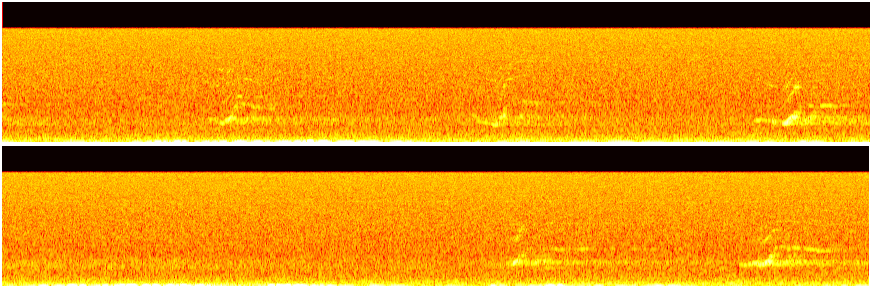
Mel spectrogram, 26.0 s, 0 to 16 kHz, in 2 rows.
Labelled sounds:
7.8	8.1	humpback whale, 0.96 to 1.1 kHz
12.3	12.5	humpback whale, 0.90 to 1.0 kHz
20.7	21.0	humpback whale, 0.80 to 1.1 kHz
24.7	25.5	humpback whale, 0.86 to 1.1 kHz

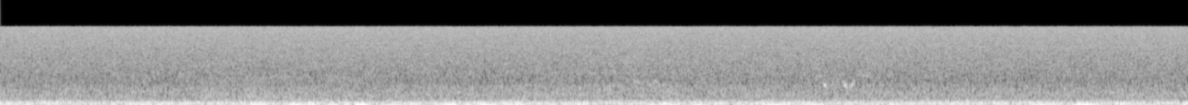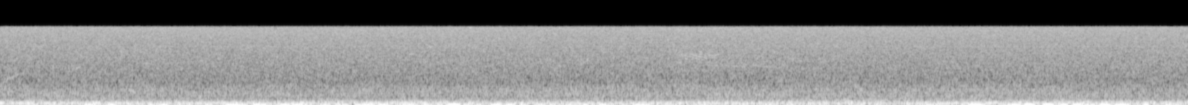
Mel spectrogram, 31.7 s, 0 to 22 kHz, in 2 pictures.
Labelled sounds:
24.9	25.2	killer whale, Bigg's (transient), 2.1 to 2.6 kHz

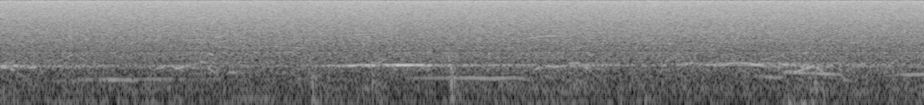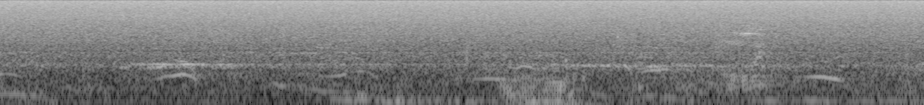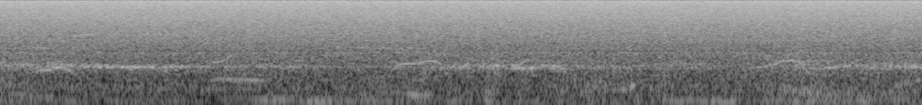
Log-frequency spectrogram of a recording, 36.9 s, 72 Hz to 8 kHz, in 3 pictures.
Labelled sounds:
7.2	7.4	humpback whale, 1.5 to 1.6 kHz
22.1	22.4	humpback whale, 1.5 to 1.9 kHz

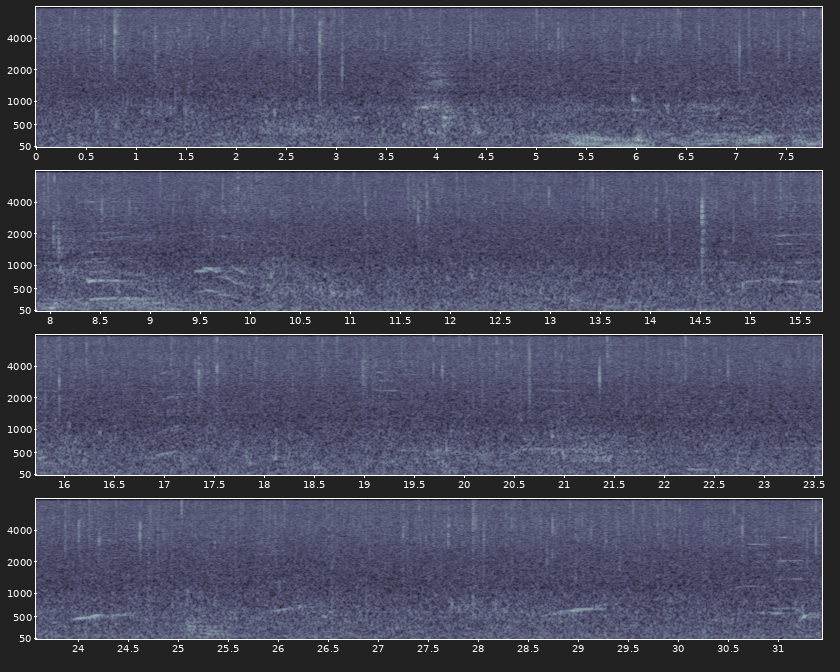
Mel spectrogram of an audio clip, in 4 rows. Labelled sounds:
9.4	9.7	humpback whale, 0.81 to 1.0 kHz
19.1	19.4	humpback whale, 2.3 to 2.4 kHz
31.0	31.3	humpback whale, 1.9 to 2.1 kHz

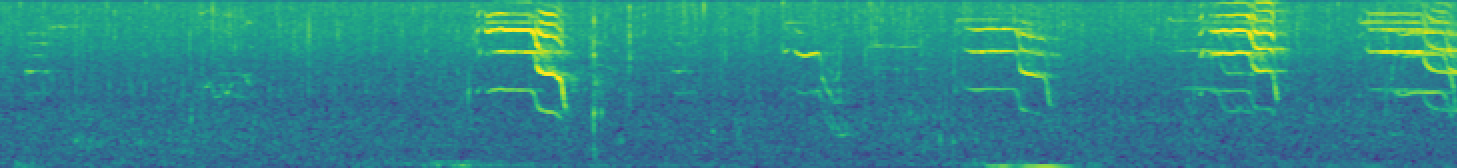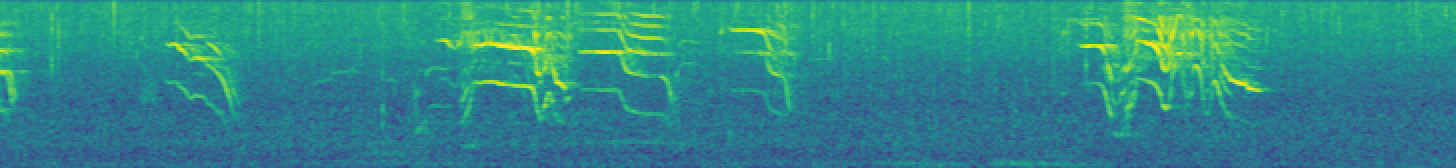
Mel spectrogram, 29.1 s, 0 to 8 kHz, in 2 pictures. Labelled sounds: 0.2	0.5	killer whale, northern resident, G clan, 2.0 to 2.2 kHz
4.8	5.8	killer whale, northern resident, G clan, 0.88 to 7.8 kHz
7.8	9.2	killer whale, northern resident, G clan, 1.2 to 3.5 kHz
9.6	10.7	killer whale, northern resident, G clan, 0.94 to 5.6 kHz
11.7	12.9	killer whale, northern resident, G clan, 0.94 to 7.9 kHz
13.6	14.8	killer whale, northern resident, G clan, 0.94 to 7.7 kHz
16.2	18.1	killer whale, northern resident, G clan, 0.84 to 4.9 kHz
18.8	22.5	killer whale, northern resident, G clan, 0.84 to 7.8 kHz
25.2	26.4	killer whale, northern resident, G clan, 0.91 to 5.9 kHz
26.7	27.3	killer whale, northern resident, G clan, 0.84 to 2.2 kHz

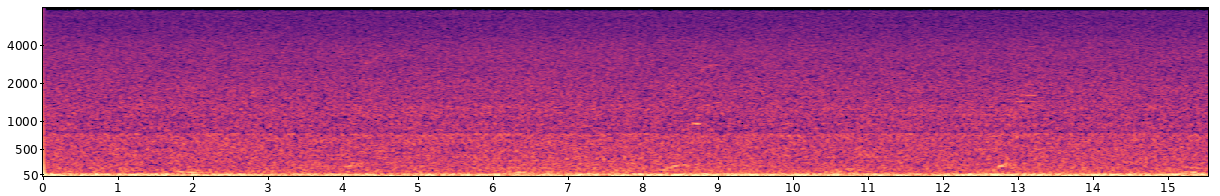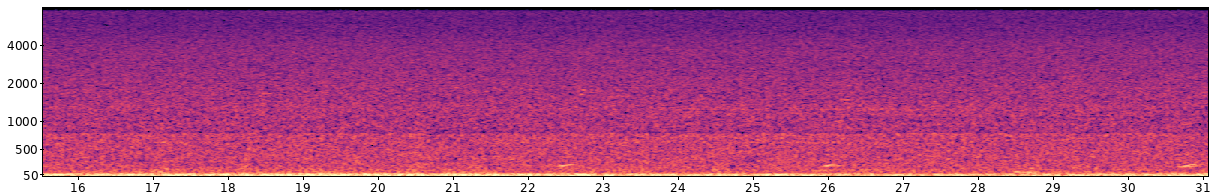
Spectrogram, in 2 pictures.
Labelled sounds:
8.8	9.0	humpback whale, 2.5 to 2.8 kHz

